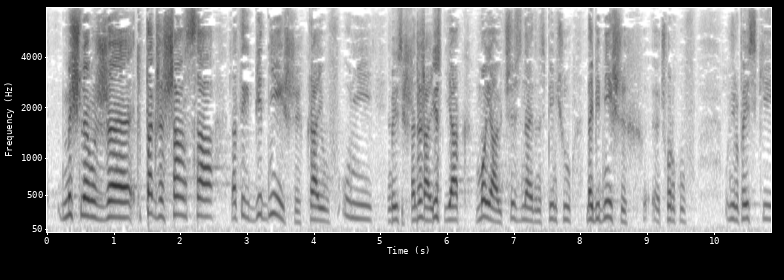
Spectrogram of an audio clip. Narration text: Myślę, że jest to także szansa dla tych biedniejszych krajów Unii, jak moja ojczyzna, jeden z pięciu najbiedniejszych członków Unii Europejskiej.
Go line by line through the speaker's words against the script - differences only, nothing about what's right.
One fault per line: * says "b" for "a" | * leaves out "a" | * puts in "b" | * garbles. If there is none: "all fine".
* leaves out "jest"
* garbles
